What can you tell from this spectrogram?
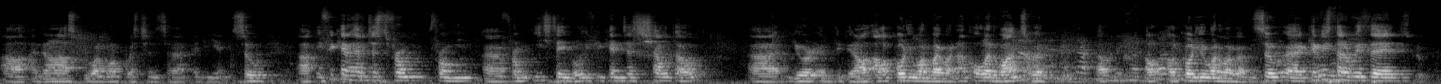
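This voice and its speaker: A man's voice: a little high, a little fast, darkish tone. A man running a workshop. He gives instructions with many fillers and encourages the groups. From Czech Republic. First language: Czech. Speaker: workshop facilitator. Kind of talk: workshop facilitation. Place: large conference hall. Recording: echoey hall, speaker far from mic.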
